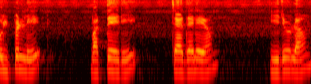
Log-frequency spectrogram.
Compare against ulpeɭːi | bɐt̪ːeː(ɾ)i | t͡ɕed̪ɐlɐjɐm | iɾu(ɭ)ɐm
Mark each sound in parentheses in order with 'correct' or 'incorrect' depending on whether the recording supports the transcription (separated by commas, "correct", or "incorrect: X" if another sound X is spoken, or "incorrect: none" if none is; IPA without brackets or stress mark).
correct, correct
